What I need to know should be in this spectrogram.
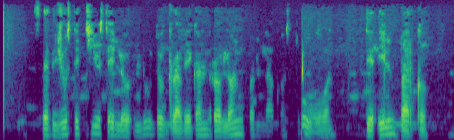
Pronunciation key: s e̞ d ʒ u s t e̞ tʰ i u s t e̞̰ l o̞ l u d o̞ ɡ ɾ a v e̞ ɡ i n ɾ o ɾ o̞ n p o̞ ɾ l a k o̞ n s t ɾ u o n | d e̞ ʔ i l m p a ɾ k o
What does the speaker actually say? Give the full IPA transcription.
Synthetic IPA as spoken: s e̞ d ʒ u s t e̞ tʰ i u s t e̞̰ l o̞ l u d o̞ ɡ ɾ a v e̞ ɡ a n ɾ o l o̞ n p o̞ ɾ l a k o̞ n s t ɾ u o n | d e̞ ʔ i l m p a ɾ k o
